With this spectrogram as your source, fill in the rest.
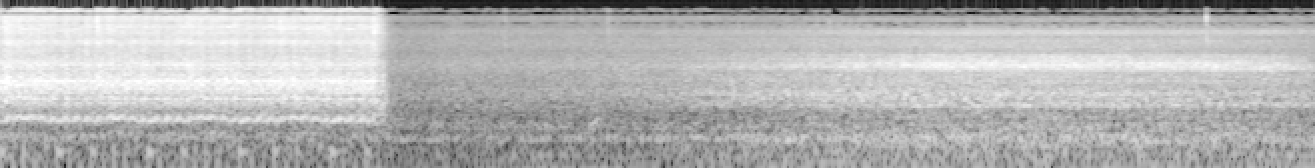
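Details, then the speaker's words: Ford Y-block first start after revival, distributor wired assuming clockwise rotation though Y-block turns counterclockwise, so plug wires out of firing order: loud ragged cranking, backfire, then quieter uneven stumbling run; misfire from crossed plug wires. "foreign oh shyster okay so as you saw in those previous Clips I had a little bit of an issue I made an assumption because of the firing order that the uh distributor also spins in the same direction as the Flathead but in the Y block it's actually counterclockwise so it's no shock that it was going all kinds of crazy"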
